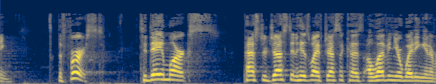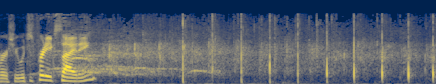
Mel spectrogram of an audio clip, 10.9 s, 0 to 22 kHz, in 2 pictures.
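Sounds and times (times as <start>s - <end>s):
speech: 0.0s - 6.9s
audience applauding: 6.0s - 10.8s.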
